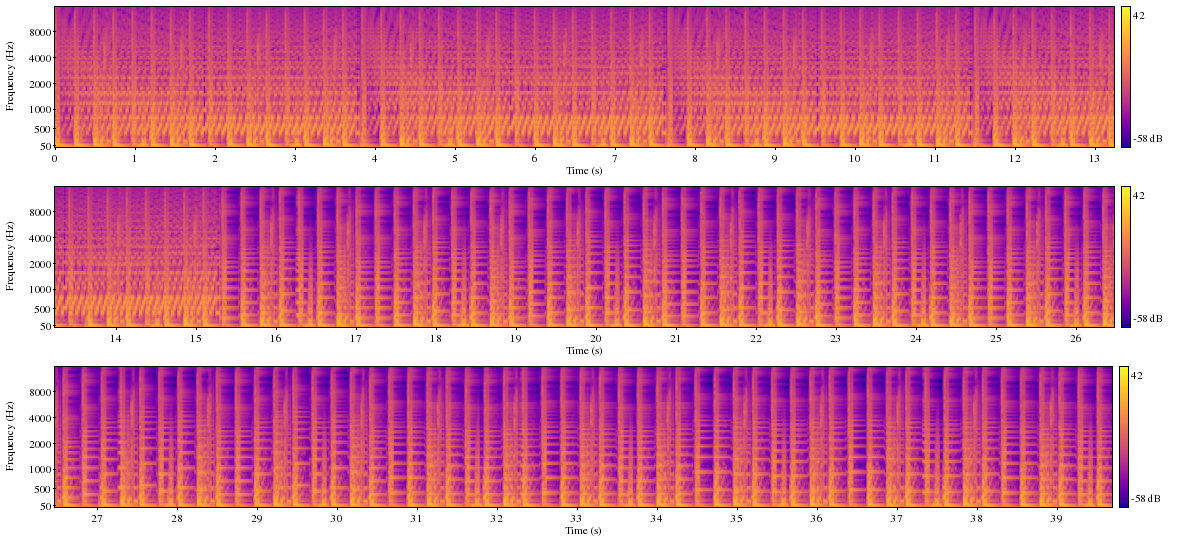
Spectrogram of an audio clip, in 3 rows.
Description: sid, MOS6581R2; Flexible tune 3

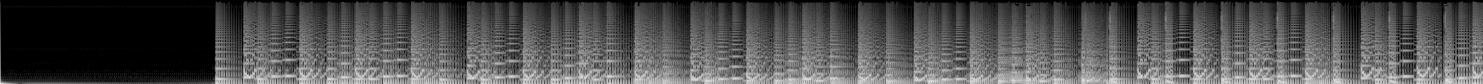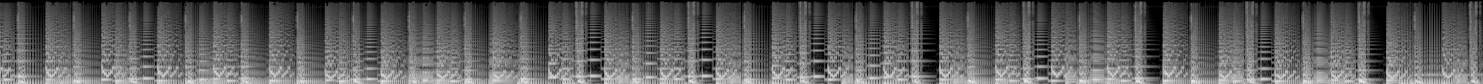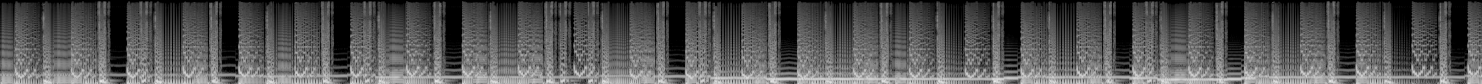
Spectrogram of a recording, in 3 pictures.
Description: sid, MOS6581R4

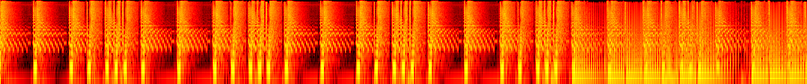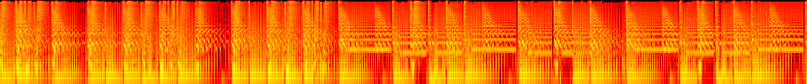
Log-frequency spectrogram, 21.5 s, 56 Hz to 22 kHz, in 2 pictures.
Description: Magical Spell, MOS6581R4; HVSC; Magical Spell v2

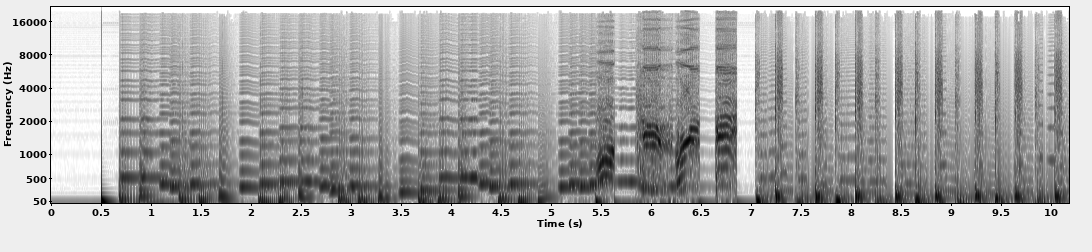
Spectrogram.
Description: Fishbrain, sid MOS6581R3; Sanden Peter

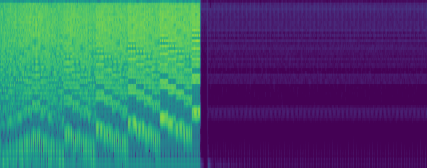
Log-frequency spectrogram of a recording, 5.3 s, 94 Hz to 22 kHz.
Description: Dragonworld sid CSG8580R5

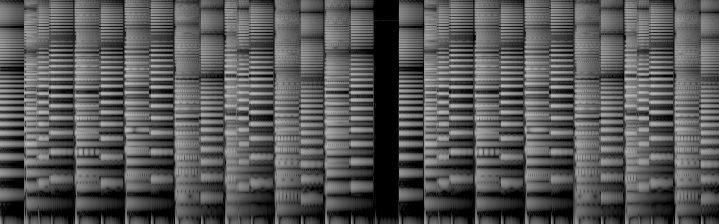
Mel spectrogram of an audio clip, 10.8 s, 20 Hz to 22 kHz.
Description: SX 64 Demo sid CSG8580R5; Commodore

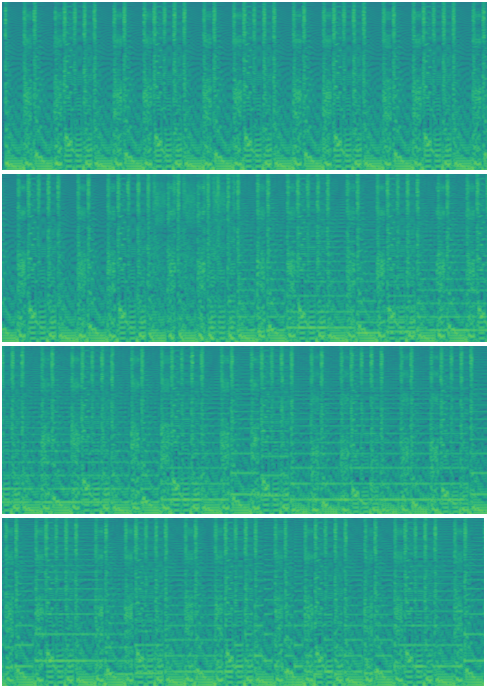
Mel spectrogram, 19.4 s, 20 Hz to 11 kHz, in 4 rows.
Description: SPLASH, sid CSG8580R5; hvsc

